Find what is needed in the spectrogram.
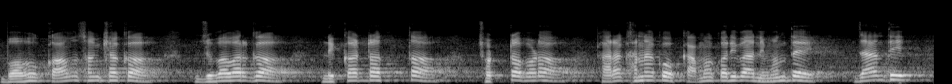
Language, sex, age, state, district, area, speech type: Odia, male, 30-45, Odisha, Dhenkanal, rural, spontaneous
